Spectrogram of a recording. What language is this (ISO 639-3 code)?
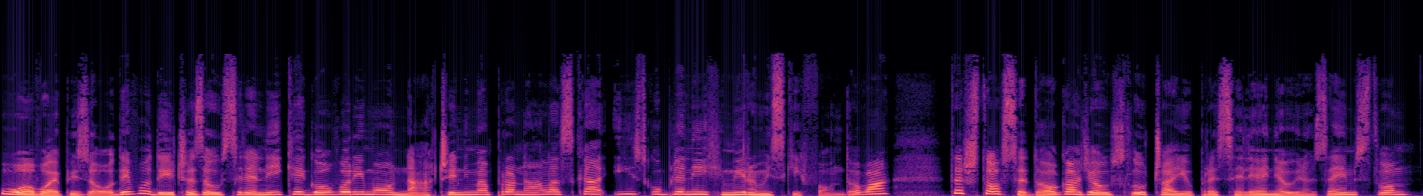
hrv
